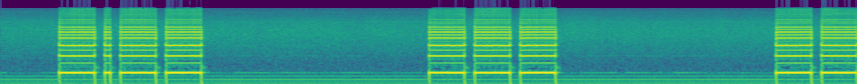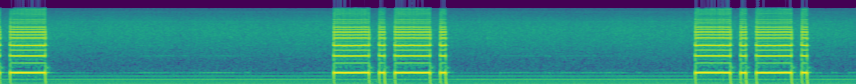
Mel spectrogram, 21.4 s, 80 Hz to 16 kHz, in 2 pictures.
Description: Morse code, heard as a keyed tone, about 12 wpm, 500 Hz. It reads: Y O O C C
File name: ham radio / CodeQuick / Code Quick 04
